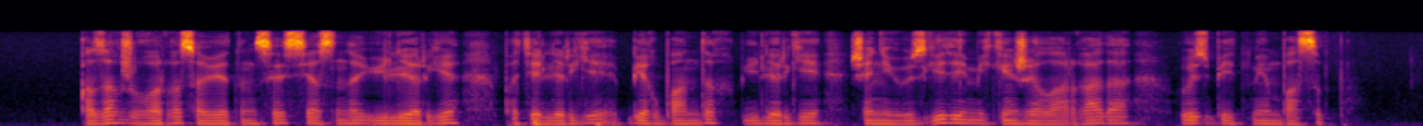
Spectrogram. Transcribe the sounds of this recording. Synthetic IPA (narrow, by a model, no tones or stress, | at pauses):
qʰɑzɑqʒo̞ʁɑɾʁəso̞vʲje̞t̪nəɴse̞sʲːijɑsənd̪ɑʔʏjle̞ɾɡʲe̞pʰɑt̪ʲe̞ɾle̞ɾɡʲe̞be̞ʁbɑnd̪əqʏjle̞ɾɡʲe̞ʒ̥æne̞wɵzɡʲe̞d̪e̞me̞kʲe̞nʒɑjlˠɑɾʁɑd̪ɑwɵzbe̞t̪ɪme̞nbɑsəp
